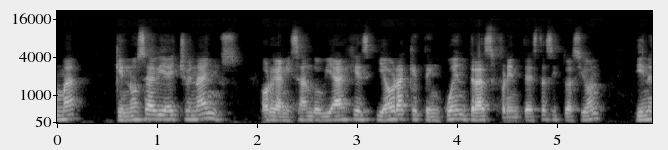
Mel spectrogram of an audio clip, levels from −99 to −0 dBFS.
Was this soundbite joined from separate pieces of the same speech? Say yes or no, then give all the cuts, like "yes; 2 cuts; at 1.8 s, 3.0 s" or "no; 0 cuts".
yes; 1 cut; at 2.0 s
